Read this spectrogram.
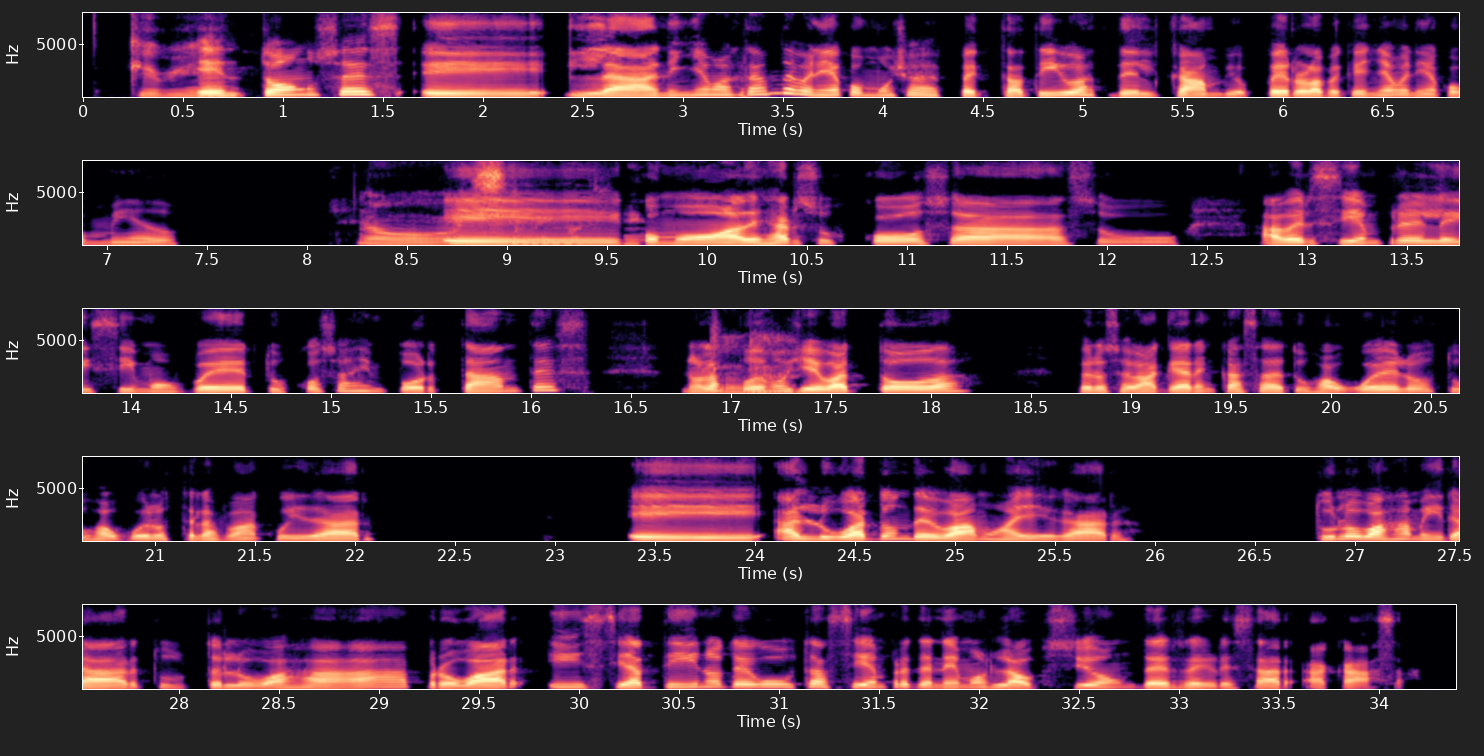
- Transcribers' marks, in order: tapping; other background noise
- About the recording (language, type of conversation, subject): Spanish, podcast, ¿Qué hacen para que todas las personas se sientan escuchadas?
